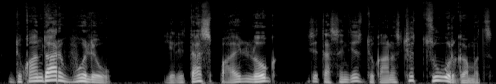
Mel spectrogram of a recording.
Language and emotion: Kashmiri, angry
